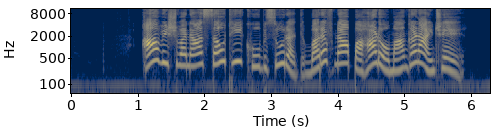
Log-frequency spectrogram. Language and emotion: Gujarati, neutral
